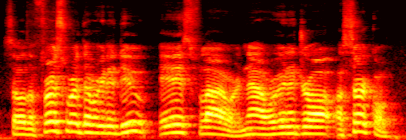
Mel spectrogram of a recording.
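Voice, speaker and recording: A man's voice: sits high, normal speed, fairly bright tone. A man leading a step-by-step drawing tutorial for children, upbeat and sing-song, dropping in playful sound effects as he draws.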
